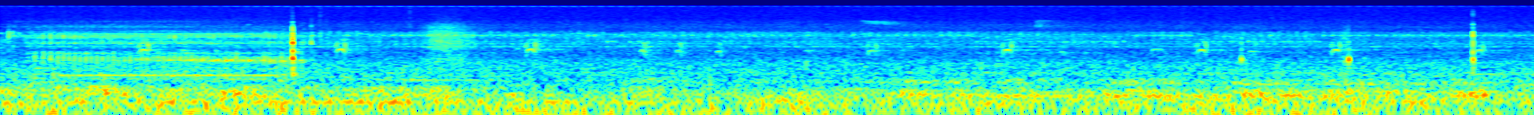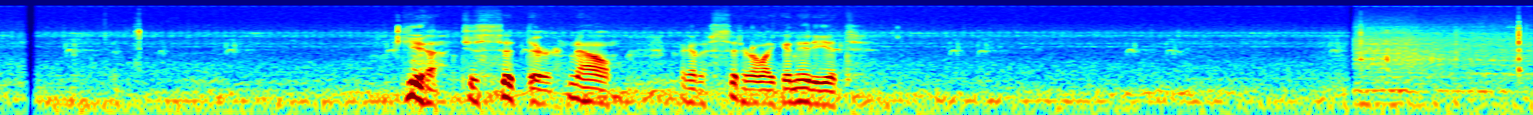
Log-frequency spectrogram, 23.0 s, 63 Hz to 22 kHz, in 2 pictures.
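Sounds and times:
steady hiss: 0:00.0 - 0:23.0.

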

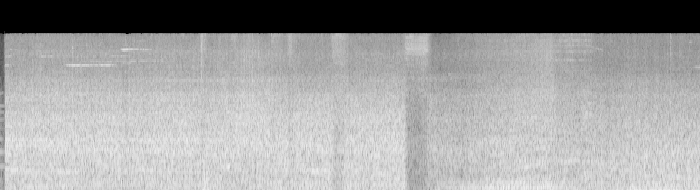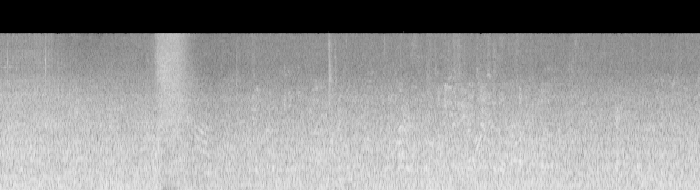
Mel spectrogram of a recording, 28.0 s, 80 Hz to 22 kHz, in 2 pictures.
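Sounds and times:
diesel engine running: 0:00.0 - 0:28.0
air brake hisses: 0:08.1 - 0:08.6, 0:17.1 - 0:17.9.

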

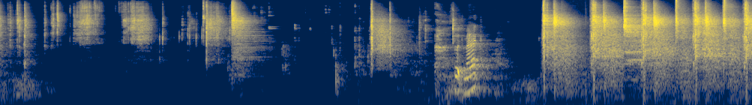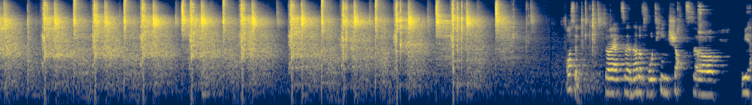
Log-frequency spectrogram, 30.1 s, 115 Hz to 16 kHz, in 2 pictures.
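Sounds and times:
airsoft gun single shots: 0:10.8 - 0:25.5.

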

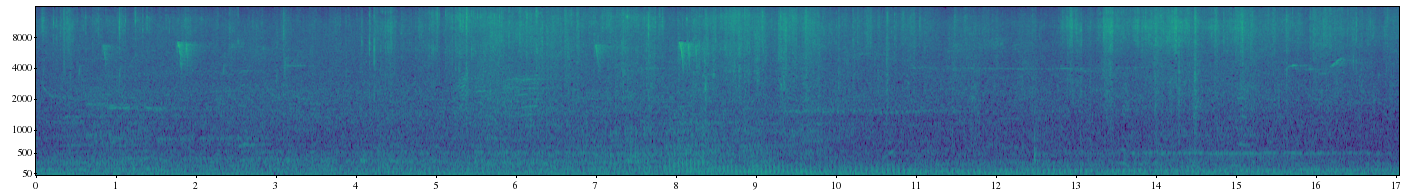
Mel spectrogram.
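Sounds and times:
steady low rumble: 0:02.0 - 0:17.0
monkeys scuffling over dry leaves: 0:04.1 - 0:12.1, 0:12.7 - 0:17.0.

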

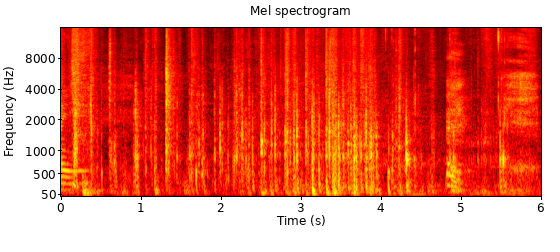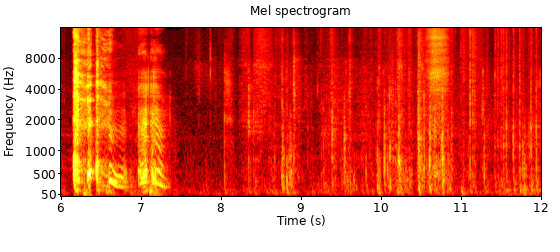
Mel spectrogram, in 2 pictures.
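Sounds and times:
child's voice: 0:00.0 - 0:00.4
paper page flipping: 0:00.0 - 0:05.4, 0:07.6 - 0:12.0.

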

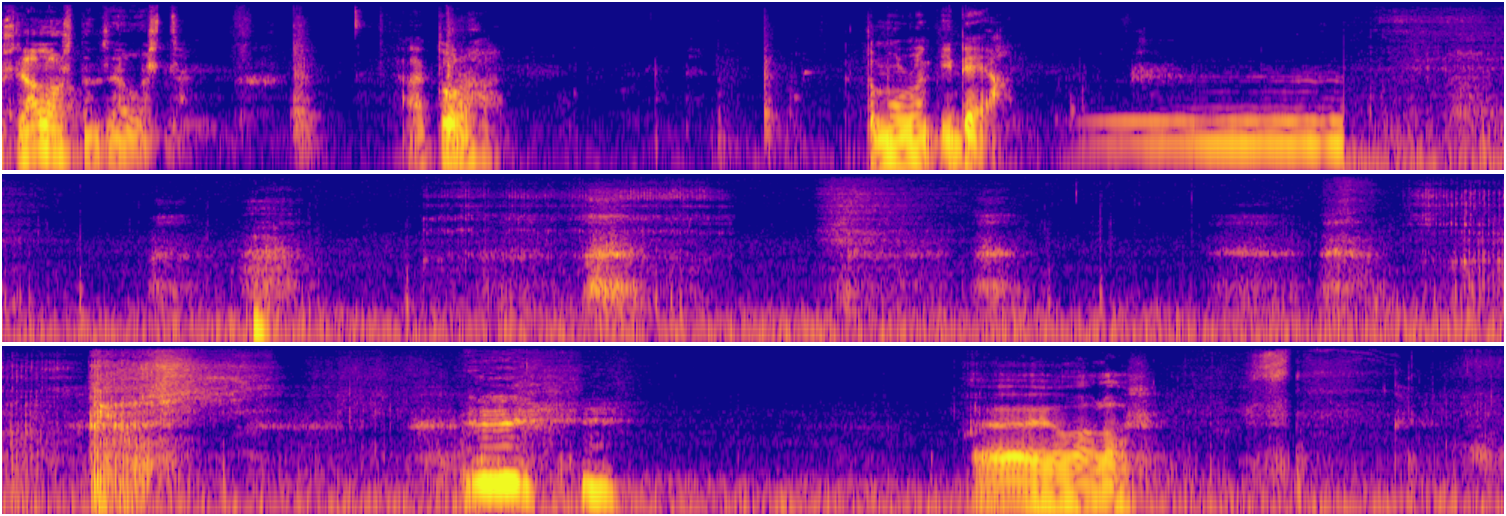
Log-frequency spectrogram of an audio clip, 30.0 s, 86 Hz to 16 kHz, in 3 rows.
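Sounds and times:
men snoring: 0:12.8 - 0:14.9, 0:18.8 - 0:22.0.

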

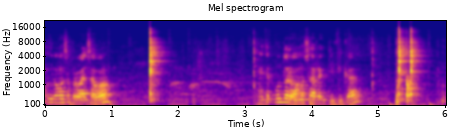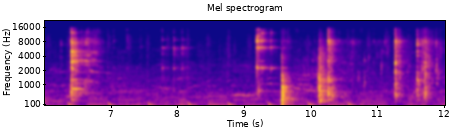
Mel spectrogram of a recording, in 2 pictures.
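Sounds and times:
soft background music: 0:00.0 - 0:12.0
spoon clinking against metal bowl: 0:06.4 - 0:08.3, 0:09.2 - 0:12.0.

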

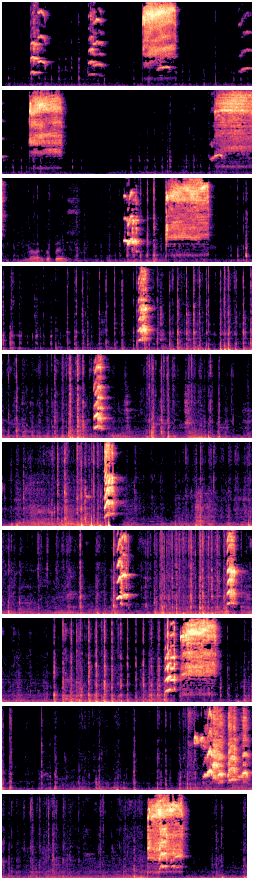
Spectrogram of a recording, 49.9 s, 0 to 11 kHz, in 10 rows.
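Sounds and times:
wings flapping and rustling: 0:00.1 - 0:49.9
shrill bird squawks: 0:05.6 - 0:06.3, 0:12.5 - 0:14.2, 0:47.9 - 0:48.8.

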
